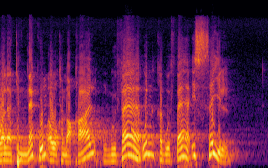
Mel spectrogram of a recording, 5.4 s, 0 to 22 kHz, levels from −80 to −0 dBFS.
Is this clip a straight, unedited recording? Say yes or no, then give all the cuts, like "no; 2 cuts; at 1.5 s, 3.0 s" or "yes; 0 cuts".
yes; 0 cuts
